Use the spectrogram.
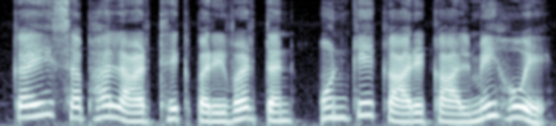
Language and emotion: Hindi, neutral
